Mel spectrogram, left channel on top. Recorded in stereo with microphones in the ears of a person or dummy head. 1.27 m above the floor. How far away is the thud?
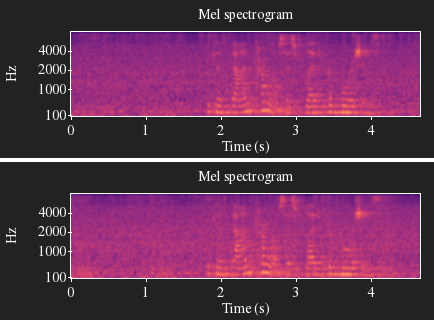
I don't hear a thud.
